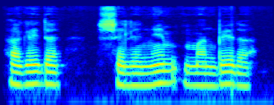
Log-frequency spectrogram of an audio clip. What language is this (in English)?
Pashto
